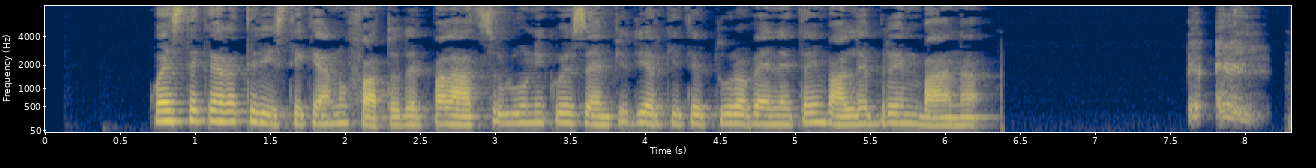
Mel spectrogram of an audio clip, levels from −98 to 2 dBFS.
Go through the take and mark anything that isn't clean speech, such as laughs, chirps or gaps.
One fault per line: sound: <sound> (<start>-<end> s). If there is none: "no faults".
sound: throat clearing (7.6-8.2 s)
